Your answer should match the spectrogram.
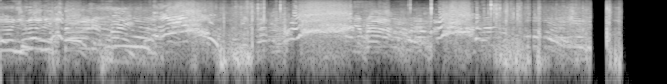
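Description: A woman screams during a chaotic street arrest by riot police, with shouting voices, scuffling and crowd noise, loud and close, cutting off abruptly at the end.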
